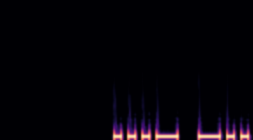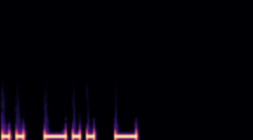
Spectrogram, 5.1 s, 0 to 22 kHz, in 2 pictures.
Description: Morse code, heard as a keyed tone, about 17 wpm, 700 Hz. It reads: V6DT
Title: All Cut Numbers - 4-Digit 17wpm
